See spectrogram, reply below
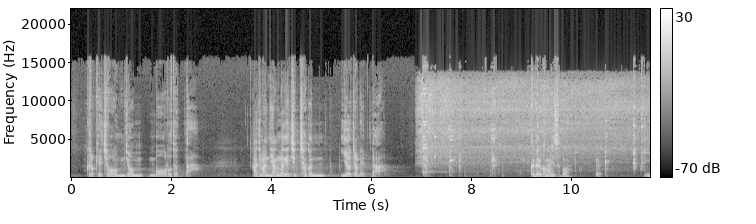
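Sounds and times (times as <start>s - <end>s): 
speech: 0.3s - 2.6s, 3.6s - 6.3s, 6.9s - 7.2s, 9.2s - 10.8s
running water pouring into a sink: 6.9s - 11.5s
dishes and pots clinking and clattering in a sink: 7.0s - 9.2s.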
